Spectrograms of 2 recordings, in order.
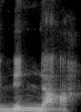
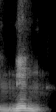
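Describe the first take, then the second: First: The final vowel is fully voiced and hard. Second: The final vowel is dropped entirely. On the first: "don't pronounce it as a hard ah. Don't say ninna" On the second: "you could also drop this a at the end to just say nin"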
